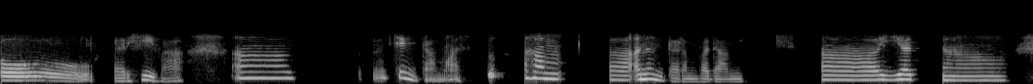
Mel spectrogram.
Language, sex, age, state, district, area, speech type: Sanskrit, female, 30-45, Karnataka, Bangalore Urban, urban, conversation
